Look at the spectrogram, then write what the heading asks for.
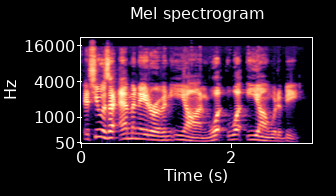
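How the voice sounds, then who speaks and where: A man's voice: fairly high pitch, sing-song, fast talker, pushed and bright. A man chatting casually as a game livestreamer, emphatic and slangy, often repeating his phrases.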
